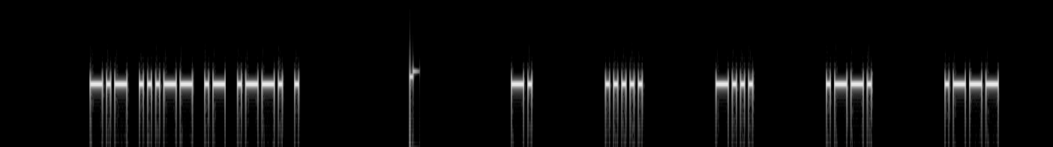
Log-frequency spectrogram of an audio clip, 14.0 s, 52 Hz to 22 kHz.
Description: Morse code, heard as a keyed tone, about 22 wpm, spaced as for 11 wpm, 700 Hz. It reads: K3APE N5BPJ
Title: USA Call Signs - 5 Characters - 6x Character Spacing - 22wpm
